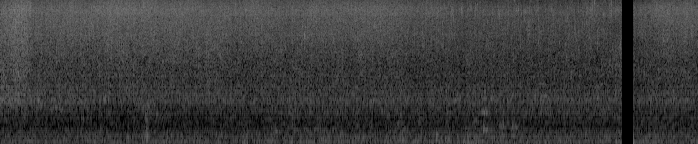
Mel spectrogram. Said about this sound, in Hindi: और घी काफ़ी गर्म है। साथ ही मैं इसमें सबसे पहले मैं इसमें टमाटो प्यूरी डाल दूँगी।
